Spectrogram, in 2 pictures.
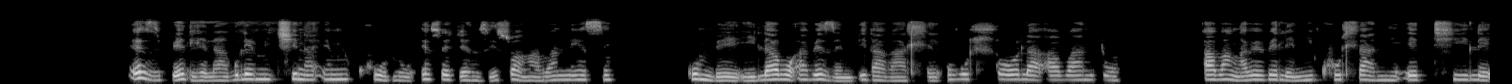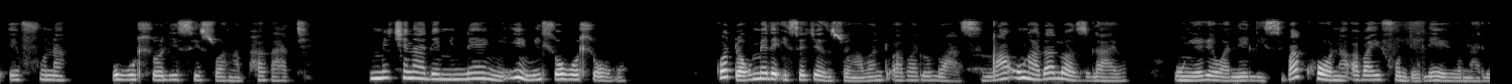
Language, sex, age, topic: North Ndebele, female, 50+, health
